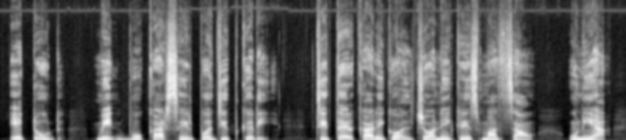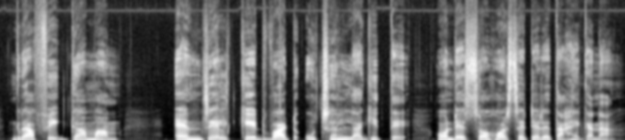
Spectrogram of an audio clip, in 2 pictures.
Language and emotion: Santali, neutral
